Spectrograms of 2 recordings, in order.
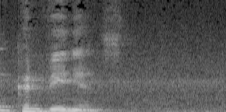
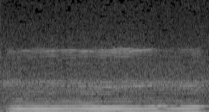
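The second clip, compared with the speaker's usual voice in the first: motor hum; 11 dB quieter than usual. Retold or imitated. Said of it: "electronically goes".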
